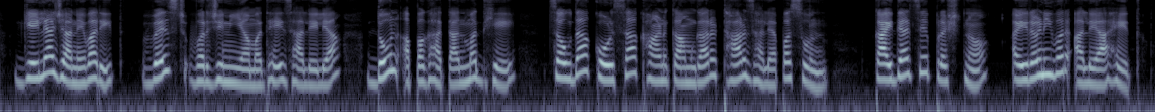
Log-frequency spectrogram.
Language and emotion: Marathi, neutral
